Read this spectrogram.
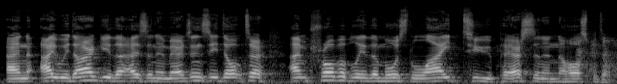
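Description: A middle-aged Scottish man lecturing at a conference in a fairly high voice. He talks in a wry, conversational way and slips jokes into his points. A lapel mic picks him up in a lecture room. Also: fairly even intonation, normal speed. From Scotland. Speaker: emergency medicine professor giving a lecture. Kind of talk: conference talk.

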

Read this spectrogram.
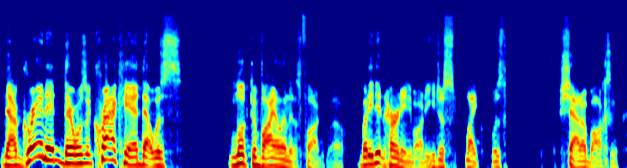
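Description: A man in his thirties hosting a casual live stream from a small home room, close on a boom mic, joking crudely and sounding congested from a cold. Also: animated, moderate pace, no room sound. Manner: crude, joking, laughs often. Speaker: livestream host. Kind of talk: casual live-stream chat reading donations. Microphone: studio mic on boom arm, close.

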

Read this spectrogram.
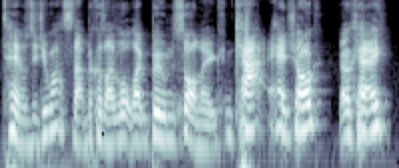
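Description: A woman's voice: fairly low pitch, animated, normal speed, fairly bright tone, a little hiss or hum. A sassy, irreverent, sweary woman doing a comic parody dub over video game scenes. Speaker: parody dubber.

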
